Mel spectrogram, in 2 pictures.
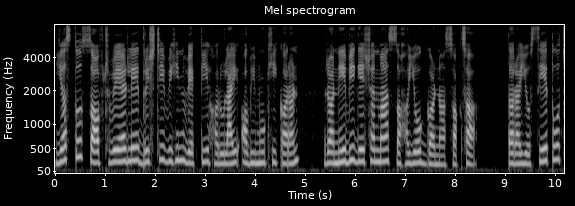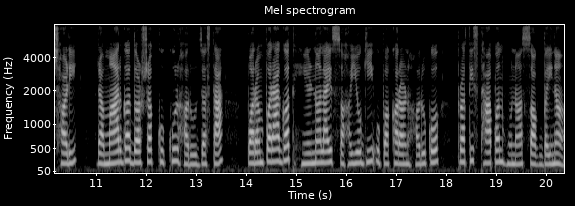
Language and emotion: Nepali, neutral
